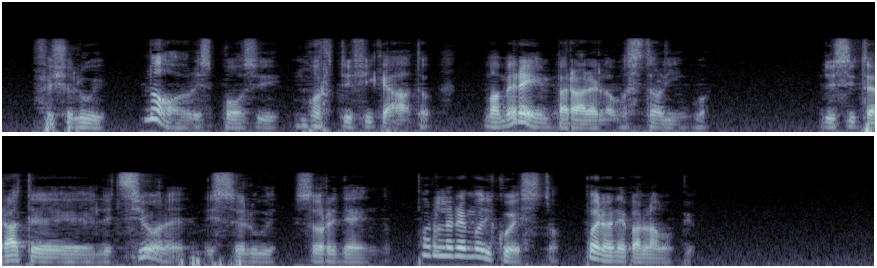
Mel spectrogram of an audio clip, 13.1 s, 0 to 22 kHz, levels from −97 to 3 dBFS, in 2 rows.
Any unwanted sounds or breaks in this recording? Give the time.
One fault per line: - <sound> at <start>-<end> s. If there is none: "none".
none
